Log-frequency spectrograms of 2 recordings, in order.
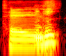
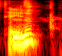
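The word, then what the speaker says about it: Toews: Kane and Jonathan toes Taz I always say his name wrong t o e WS I think it's Tas um and um you know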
